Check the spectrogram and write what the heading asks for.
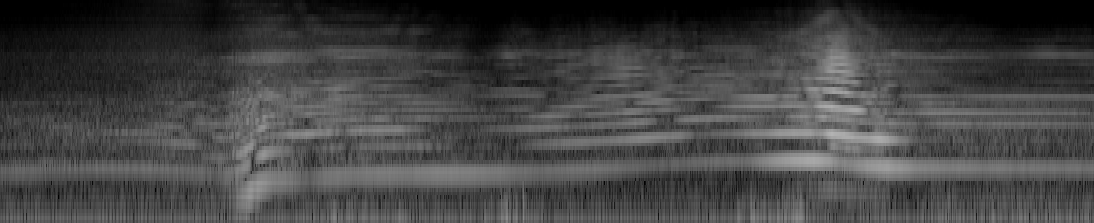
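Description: Small propeller aircraft's engine flying overhead. About two seconds in the throttle opens and the pitch rises sharply. It grows louder as it comes closer, is loudest near the end, and then drops in pitch as it passes by.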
